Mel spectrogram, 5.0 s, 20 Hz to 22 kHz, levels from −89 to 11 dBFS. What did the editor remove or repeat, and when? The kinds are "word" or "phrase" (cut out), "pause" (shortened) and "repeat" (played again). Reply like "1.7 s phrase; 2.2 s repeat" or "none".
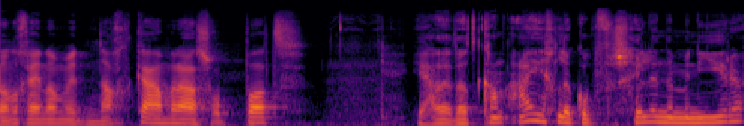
none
